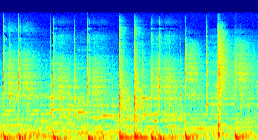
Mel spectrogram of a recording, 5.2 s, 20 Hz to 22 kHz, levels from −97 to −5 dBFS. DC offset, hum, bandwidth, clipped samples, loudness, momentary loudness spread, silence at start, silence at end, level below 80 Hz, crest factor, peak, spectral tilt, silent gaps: under 0.1%; none; 15.5 kHz; under 0.1%; -24 LUFS; 7 LU; 0 s; 0 s; -28 dBFS; 20 dB; -4 dBFS; -4 dB/octave; none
